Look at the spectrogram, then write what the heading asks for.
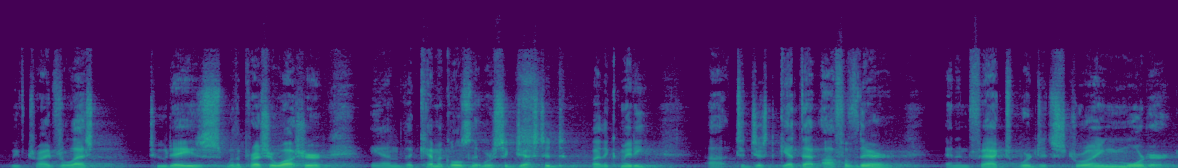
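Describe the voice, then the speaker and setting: A man giving informal public testimony as an applicant, explaining earnestly and haltingly with pauses. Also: low-pitched, fairly bright tone. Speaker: applicant, homeowner at a public hearing. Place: indoor public meeting room. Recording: echoey meeting hall with background noise.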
